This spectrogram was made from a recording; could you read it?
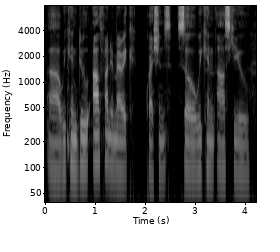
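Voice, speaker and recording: Appearing as an interview guest, this middle-aged Cameroonian man who co-founded a startup talks at a moderate pace with a fairly low pitch. He sounds easygoing and frequently starts his phrases over. The recording is dry.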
